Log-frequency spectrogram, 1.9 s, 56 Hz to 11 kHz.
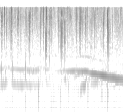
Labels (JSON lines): {"label": "biophony", "recorder": "SoundTrap 300"}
